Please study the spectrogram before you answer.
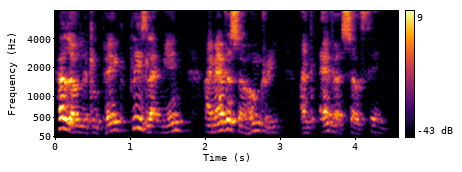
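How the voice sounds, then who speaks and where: A man voicing a big bad hungry wolf in a children's storybook, greedy and menacing, with a deep growl. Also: lively intonation, moderate pace, darkish tone, close to an everyday voice. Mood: wheedling. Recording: roomy echo, distant microphone.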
